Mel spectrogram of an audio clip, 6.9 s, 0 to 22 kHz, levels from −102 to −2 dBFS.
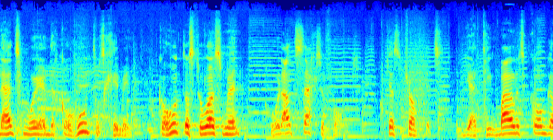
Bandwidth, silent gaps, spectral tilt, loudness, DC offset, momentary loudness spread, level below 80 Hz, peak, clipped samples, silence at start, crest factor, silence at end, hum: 18.5 kHz; none; -5.5 dB/octave; -23 LUFS; under 0.1%; 18 LU; -58 dBFS; -4 dBFS; under 0.1%; 0 s; 18 dB; 0 s; none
